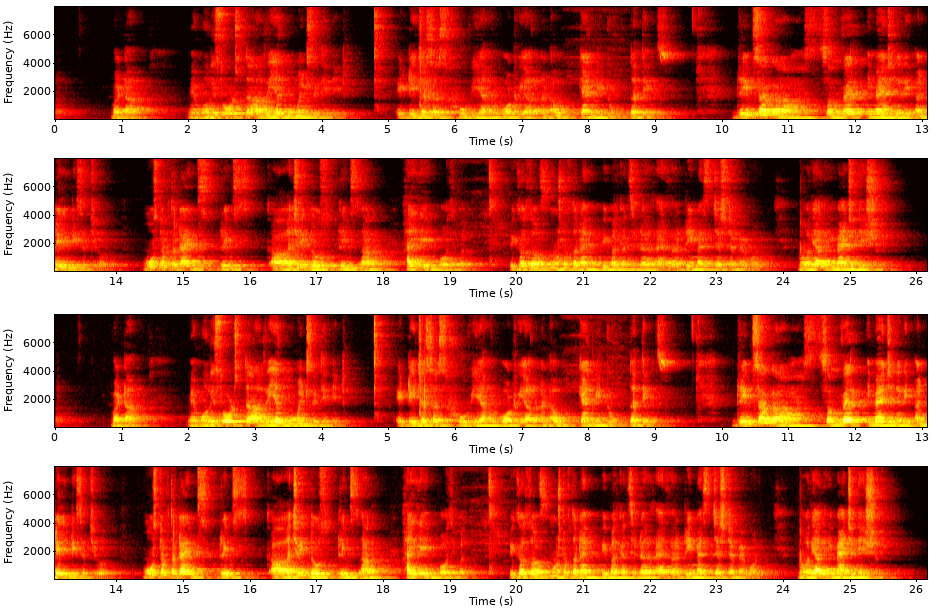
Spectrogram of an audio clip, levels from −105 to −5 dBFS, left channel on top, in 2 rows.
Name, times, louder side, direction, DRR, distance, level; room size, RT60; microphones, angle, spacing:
voice 1, 0.8-1.3 2.0-4.3 5.1-9.2 10.2-13.9 14.4-15.9 16.3-17.9 18.3-19.3 19.9-23.7 24.2-25.5, right 3 dB, 60° right, 2 dB, 0.6 m, -30 dB
6.3 x 2.8 x 2.4 m, 1.2 s
head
